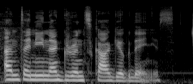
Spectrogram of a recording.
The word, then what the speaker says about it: Antonina Grunska-Gokdeniz: Please Hello, say it again if I said that wrong. – It's almost the right version. It's, but not quite. – I'm very impressed, Annabelle. – Thank you. It's Antonina Grunska-Gokdeniz.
